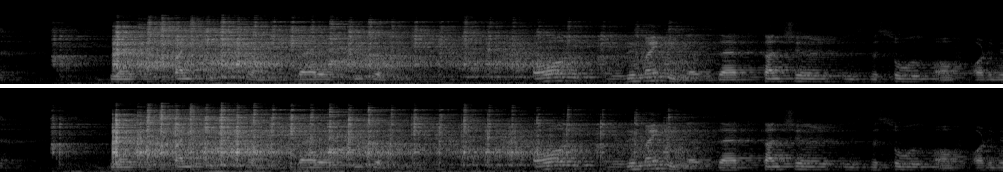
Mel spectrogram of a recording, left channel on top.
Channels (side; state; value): both; normal; correlation 0.78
